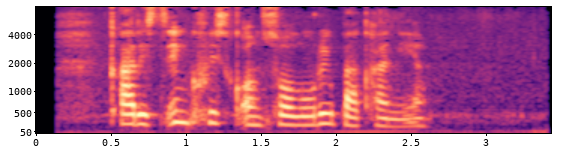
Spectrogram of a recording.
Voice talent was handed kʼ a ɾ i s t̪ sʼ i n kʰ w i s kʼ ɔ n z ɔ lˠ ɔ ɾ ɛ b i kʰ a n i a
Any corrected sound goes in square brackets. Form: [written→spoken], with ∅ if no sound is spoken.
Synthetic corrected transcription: kʼ a ɾ i s t̪ sʼ i n kʰ w i s kʼ ɔ n [z→s] ɔ lˠ [ɔ→u] ɾ [ɛ→i] b [i→a] kʰ a n i a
